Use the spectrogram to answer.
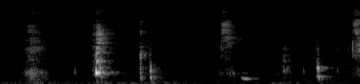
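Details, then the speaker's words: Short stifled sneezing fit: several brief muffled sneezes with pauses between, the sneezer announcing a sneeze is coming. "i'm gonna sneeze sneeze and again"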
